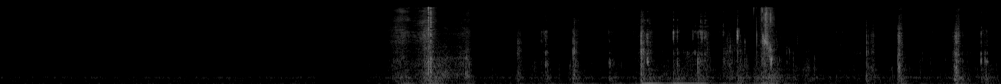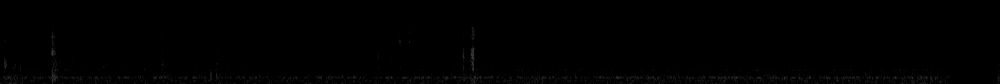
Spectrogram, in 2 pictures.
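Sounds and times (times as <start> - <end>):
chewing crunches: 5.1 - 15.0.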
